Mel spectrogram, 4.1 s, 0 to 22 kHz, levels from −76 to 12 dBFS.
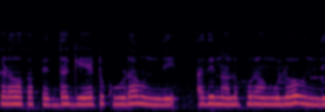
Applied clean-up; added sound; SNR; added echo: none; none; none; none.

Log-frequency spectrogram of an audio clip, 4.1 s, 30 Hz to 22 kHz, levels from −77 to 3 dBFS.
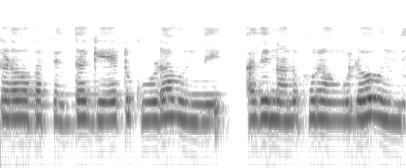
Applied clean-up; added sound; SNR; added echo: neural mask model DeepFilterNet 3.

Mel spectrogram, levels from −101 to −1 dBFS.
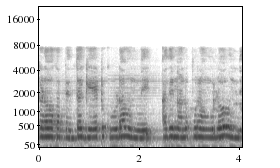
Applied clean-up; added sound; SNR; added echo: neural separator model SepFormer DNS4.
